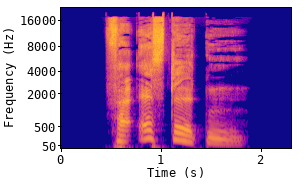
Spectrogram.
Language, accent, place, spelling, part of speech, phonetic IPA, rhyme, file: German, Germany, Berlin, verästelten, adjective / verb, [fɛɐ̯ˈʔɛstl̩tn̩], -ɛstl̩tn̩, De-verästelten.ogg
- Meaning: inflection of verästelt: 1. strong genitive masculine/neuter singular 2. weak/mixed genitive/dative all-gender singular 3. strong/weak/mixed accusative masculine singular 4. strong dative plural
